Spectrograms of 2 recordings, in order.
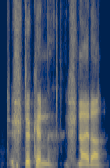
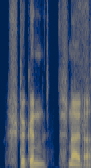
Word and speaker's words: Stückenschneider: It's a really hard name for us to pronounce. So how do we do it? Okay. Stückenschneider. Stückenschneider.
